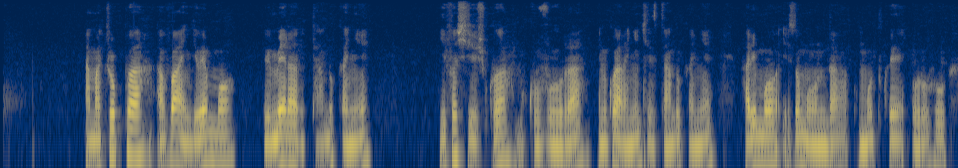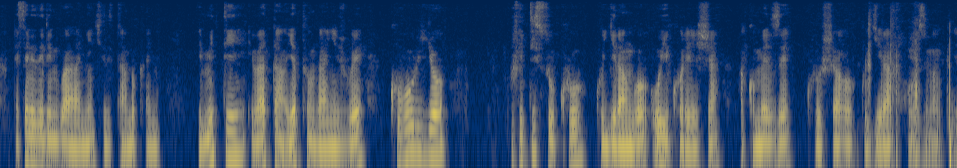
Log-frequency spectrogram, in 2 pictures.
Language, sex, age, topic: Kinyarwanda, male, 25-35, health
